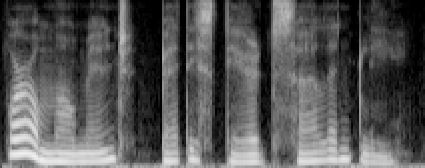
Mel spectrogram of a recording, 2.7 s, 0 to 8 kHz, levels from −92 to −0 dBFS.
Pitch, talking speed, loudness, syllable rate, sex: 155 Hz, 135 wpm, -17 LUFS, 4.6 syllables/s, female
